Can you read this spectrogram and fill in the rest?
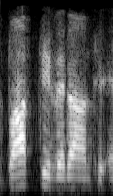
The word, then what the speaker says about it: Bhaktivedanta: The Bhaktivedanta Institute.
